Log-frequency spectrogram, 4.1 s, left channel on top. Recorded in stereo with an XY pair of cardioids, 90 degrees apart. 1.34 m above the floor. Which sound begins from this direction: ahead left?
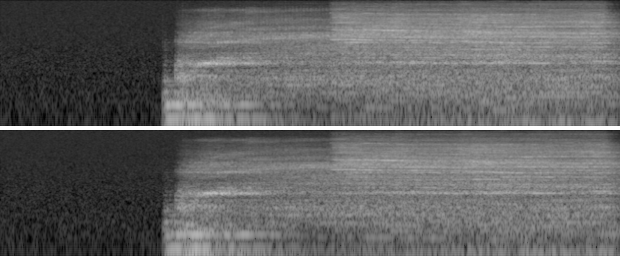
Sawing, at 1.1 s.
